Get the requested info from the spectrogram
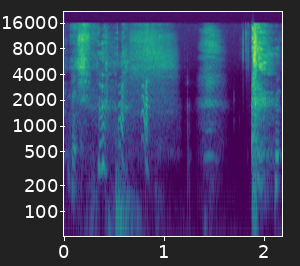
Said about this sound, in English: Me coughing is going to be a common thing throughout this episode. If this makes you uncomfortable, you should stop listening.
